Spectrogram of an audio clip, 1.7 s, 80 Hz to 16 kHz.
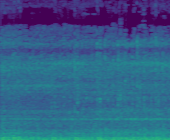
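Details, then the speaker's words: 1967 Mustang V8 after timing reset and vacuum advance reconnected, target idle 600–700 rpm, shifted into gear: deep steady burble holds even beat under load without stumbling; normal idle in gear. "we're gonna put it in gear and see how it idles down or how it how it takes to load rather"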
